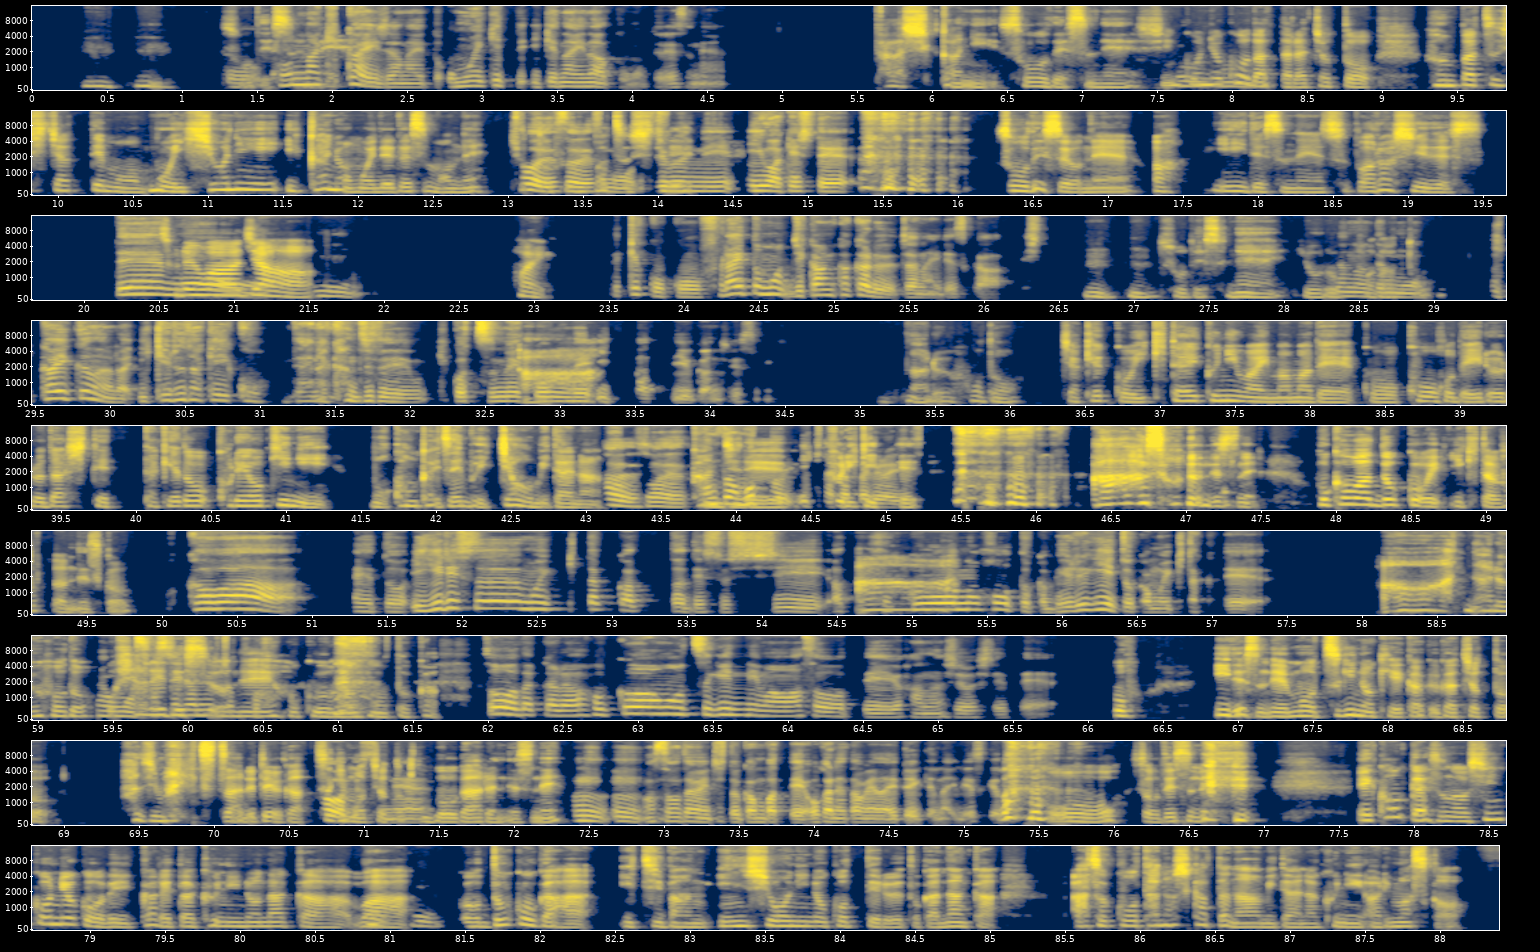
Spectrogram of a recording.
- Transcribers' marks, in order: chuckle; laughing while speaking: "みたいな感じで"; laughing while speaking: "そうなんですね"; chuckle; chuckle; laughing while speaking: "始まりつつあるというか"; laughing while speaking: "ですけど"; chuckle; laughing while speaking: "そうですね"
- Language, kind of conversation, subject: Japanese, podcast, 一番忘れられない旅行の話を聞かせてもらえますか？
